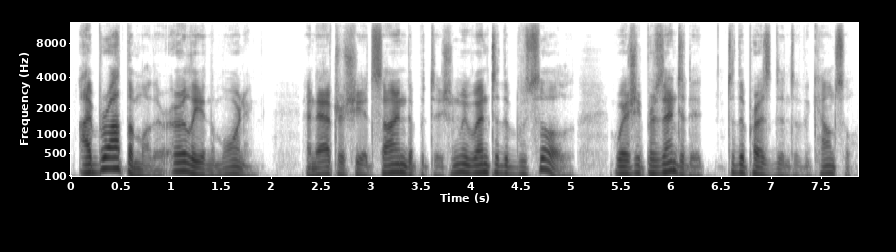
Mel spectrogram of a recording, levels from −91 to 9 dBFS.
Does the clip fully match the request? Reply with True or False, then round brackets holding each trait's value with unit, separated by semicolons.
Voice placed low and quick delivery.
True (110 Hz; 230 wpm)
